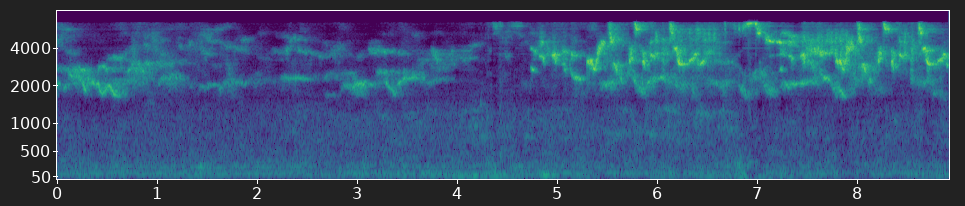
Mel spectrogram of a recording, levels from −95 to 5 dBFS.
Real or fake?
fake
